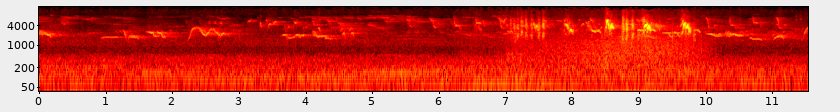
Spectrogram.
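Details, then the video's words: Nightingale singing near a river among trees: varied clear whistled phrases, some rising, some sliding down, then a loud dense burst of rapid sharp notes and trills, over a faint low rumble. "the sound of the nightingale"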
